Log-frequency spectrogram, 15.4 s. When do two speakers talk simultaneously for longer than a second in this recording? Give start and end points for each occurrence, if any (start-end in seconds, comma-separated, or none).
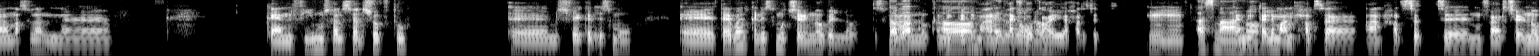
8.9-10.5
